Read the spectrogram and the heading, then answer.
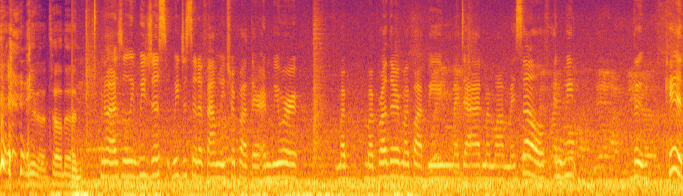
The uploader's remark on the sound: On a windy March evening, sat atop a rooftop while a bustling music industry conference took place beneath us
